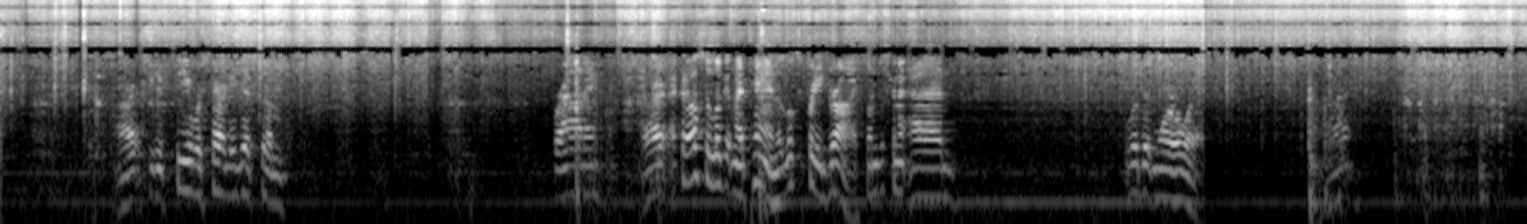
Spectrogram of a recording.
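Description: Vegetables sizzle steadily in a hot frying pan.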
